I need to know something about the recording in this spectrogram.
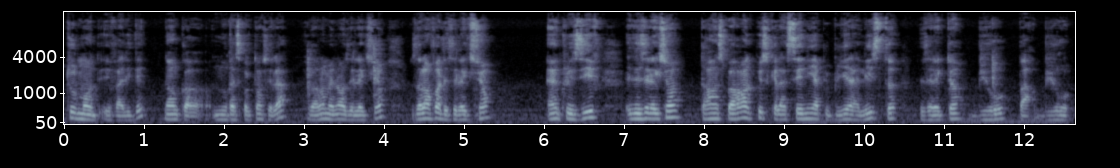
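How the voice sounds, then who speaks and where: A man delivers political commentary on his own. His voice is mellow and warm, set at an ordinary pitch for a man. He talks in a measured, deliberate way, thinking aloud and turning his points into questions for his listeners. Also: slight background noise. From DR Congo. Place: living in the United States.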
